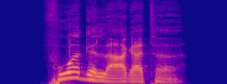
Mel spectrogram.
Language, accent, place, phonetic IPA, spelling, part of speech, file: German, Germany, Berlin, [ˈfoːɐ̯ɡəˌlaːɡɐtə], vorgelagerte, adjective, De-vorgelagerte.ogg
- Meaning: inflection of vorgelagert: 1. strong/mixed nominative/accusative feminine singular 2. strong nominative/accusative plural 3. weak nominative all-gender singular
